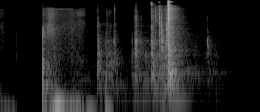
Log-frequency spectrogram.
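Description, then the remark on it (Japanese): A bedroom door opens: a solid thunk followed by a quick series of latch and handle clicks and a soft creak, lasting about two seconds with no voices. “こっちの扉、寝室なの。”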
